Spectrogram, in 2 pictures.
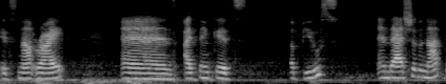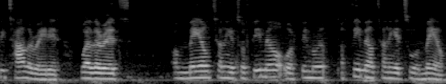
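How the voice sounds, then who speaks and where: A woman with a very deep, low pitch speaks at a moderate pace, taking long, frequent pauses, her pitch varying in an ordinary way. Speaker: lifestyle vlogger. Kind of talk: advice monologue. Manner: sometimes stumbling over words.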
